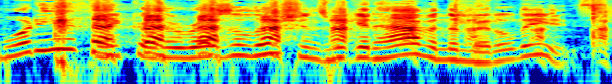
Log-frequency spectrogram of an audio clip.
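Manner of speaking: high, lightly voiced beauty queen; poised pageant answer. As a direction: play a pageant contestant asking politely. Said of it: "talks like a beauty queen contestant".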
